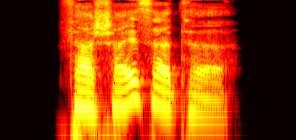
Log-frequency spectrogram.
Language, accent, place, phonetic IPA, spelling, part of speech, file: German, Germany, Berlin, [fɛɐ̯ˈʃaɪ̯sɐtə], verscheißerte, adjective / verb, De-verscheißerte.ogg
- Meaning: inflection of verscheißern: 1. first/third-person singular preterite 2. first/third-person singular subjunctive II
